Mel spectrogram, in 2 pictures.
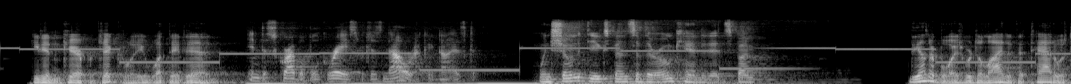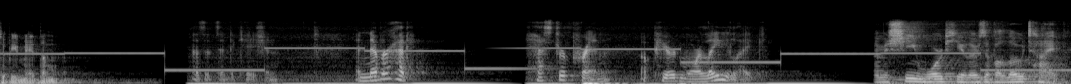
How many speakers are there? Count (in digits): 3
